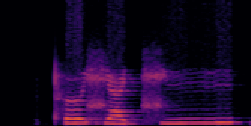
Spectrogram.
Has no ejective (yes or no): yes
